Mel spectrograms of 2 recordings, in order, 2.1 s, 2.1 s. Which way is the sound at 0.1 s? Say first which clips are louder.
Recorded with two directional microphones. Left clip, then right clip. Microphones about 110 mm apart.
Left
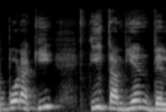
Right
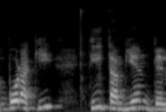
Left 1 dB; 15° left (ahead or behind).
